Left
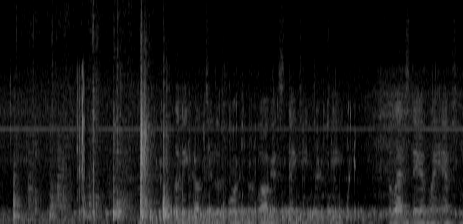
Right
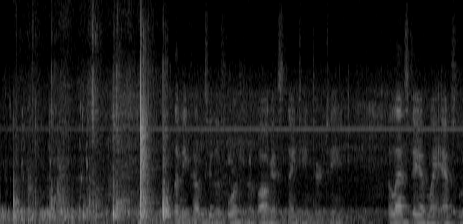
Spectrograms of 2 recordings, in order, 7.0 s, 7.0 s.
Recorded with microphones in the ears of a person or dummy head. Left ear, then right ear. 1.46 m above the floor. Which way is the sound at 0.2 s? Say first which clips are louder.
Right 4 dB; 45° right (ahead or behind).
